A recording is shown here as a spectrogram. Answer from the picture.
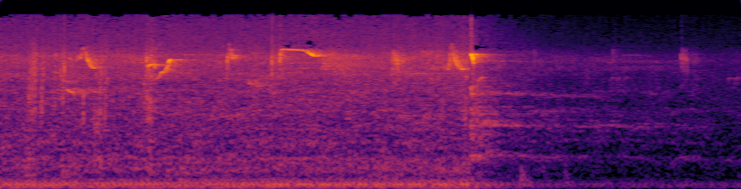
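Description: Short, high chirps and whistles of small birds over a steady low rumble. About three and a half seconds in, a sharp click and the sound drops to a faint background with a few scattered chirps.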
